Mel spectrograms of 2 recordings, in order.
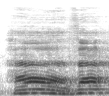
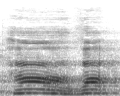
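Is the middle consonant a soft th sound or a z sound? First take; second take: th sound; th sound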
